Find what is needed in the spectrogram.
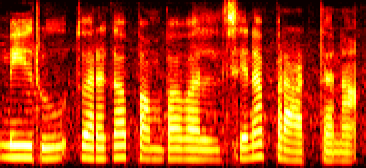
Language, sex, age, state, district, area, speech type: Telugu, female, 18-30, Andhra Pradesh, Kurnool, rural, spontaneous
